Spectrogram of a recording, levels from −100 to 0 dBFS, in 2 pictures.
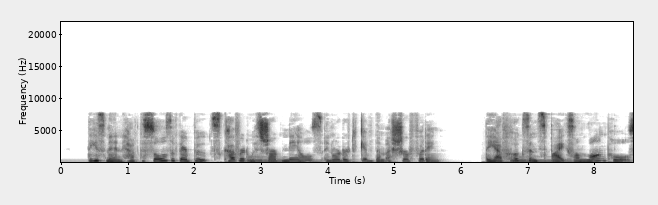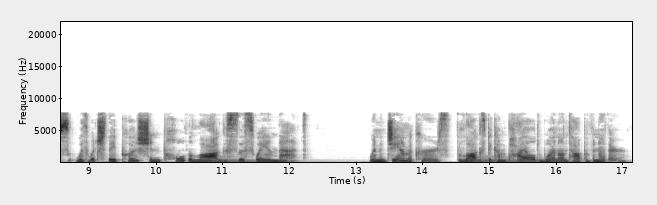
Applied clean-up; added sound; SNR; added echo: classical method log-MMSE.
